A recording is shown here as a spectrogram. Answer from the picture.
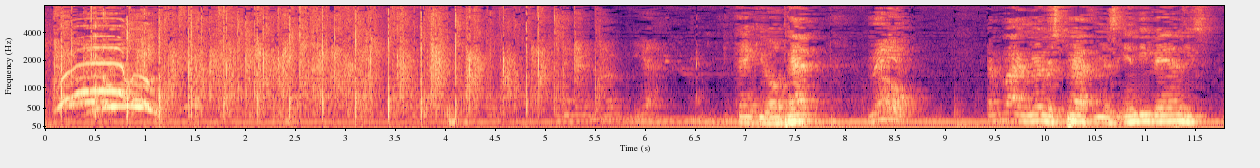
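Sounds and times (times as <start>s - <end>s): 
audience in Nuremberg applauding a bass guitarist: 0.0s - 5.7s
speech: 7.0s - 8.4s, 9.8s - 11.7s.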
